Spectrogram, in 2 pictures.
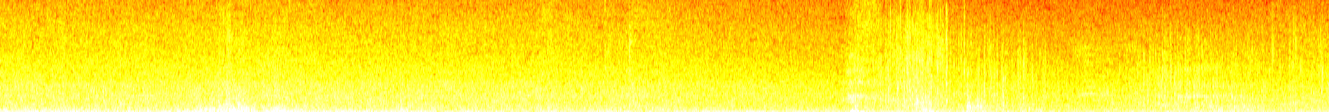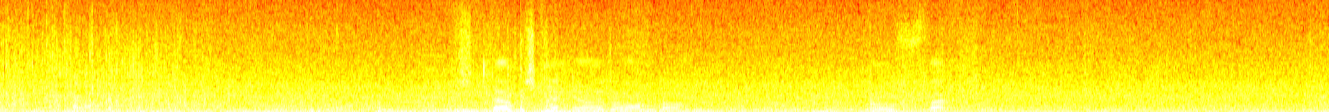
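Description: Water rushes and churns steadily below.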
